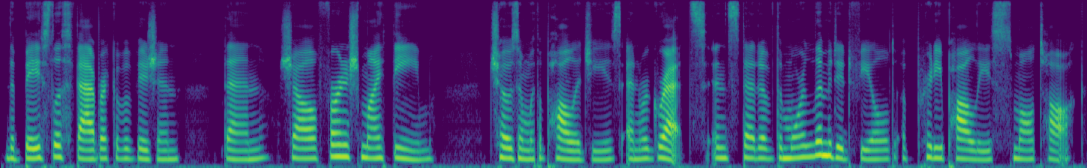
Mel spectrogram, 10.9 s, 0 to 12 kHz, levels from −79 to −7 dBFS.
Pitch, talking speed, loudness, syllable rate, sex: 195 Hz, 145 wpm, -21 LUFS, 4.5 syllables/s, female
